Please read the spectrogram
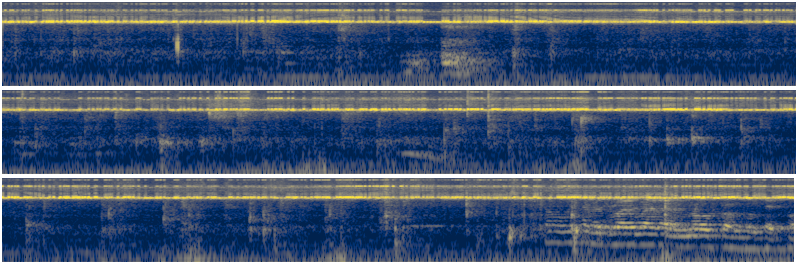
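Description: Several handheld Geiger counters clicking irregularly over a steady high-pitched electronic tone from one of the instruments, as they count radiation from contamination on the surfaces.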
